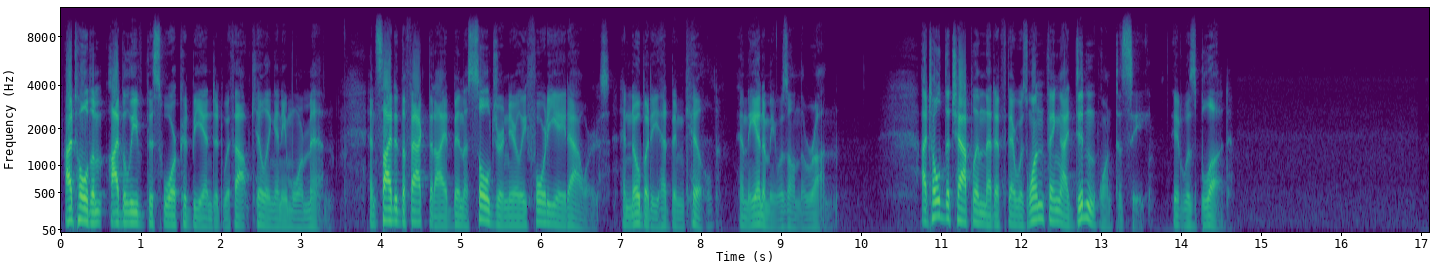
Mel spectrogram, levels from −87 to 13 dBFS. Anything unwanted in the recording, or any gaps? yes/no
no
